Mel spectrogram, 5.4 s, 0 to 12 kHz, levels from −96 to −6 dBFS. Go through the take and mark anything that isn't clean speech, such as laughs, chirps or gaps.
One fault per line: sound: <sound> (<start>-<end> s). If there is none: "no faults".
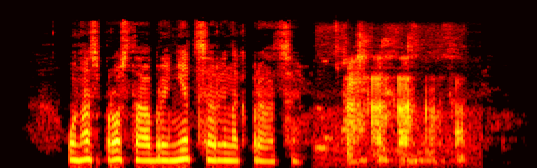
sound: laugh (3.1-4.7 s)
